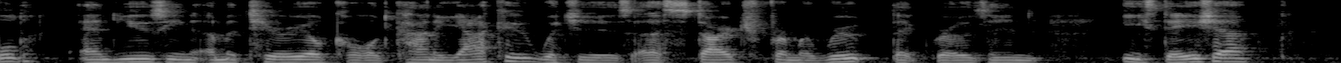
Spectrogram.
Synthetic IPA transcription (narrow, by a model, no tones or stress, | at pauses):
lˠd | ɨ̃njʉzɪ̃ŋə̰mɨtʰɪɹil̩ˠkʰɔlˠd̚kʰɑñɨjækʰʉwɪt͡ʃɪzəstɑɹt͡ʃfɹʌ̃məɹʉt̪̚ðɨt̚ɡ̥ɹoʊzɪ̃n | isteɪʒɨ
